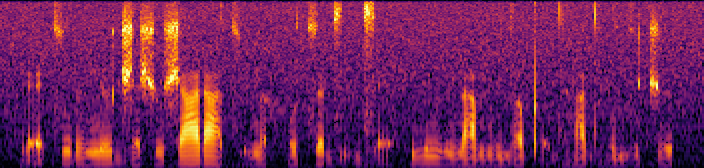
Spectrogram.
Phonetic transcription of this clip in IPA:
ɾ ɛ̰ t͡s u ɾ ø n ø d͡ʒ ɐ ʃ ø ʃ a ɾ a t͡s ṵ n ɐ h ʊ t͡s œ d͡z ḭ d͡z ɛ̰ h i m i n a m ʏ j ɐ pʼ ɛ̰ dʱ a dʱ ʊ j ɪ t͡ʃ ʏ

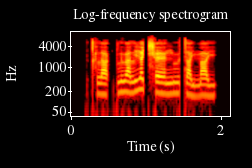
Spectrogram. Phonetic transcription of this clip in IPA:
kʰ l a˨˩ k̚ p l ɯ˧ a̯ l i˥˩ a̯ t͡ɕʰ ɛː˧ ŋ ɯː˦˥ t a˨˩ j m a˧ j

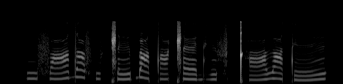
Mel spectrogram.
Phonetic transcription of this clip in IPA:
u f ɑ dˤ e f u ǁ e ɓ e tˤ u ǁ ɛ dʱ e f ǃʰ ɑ ðˤ ɛ t e

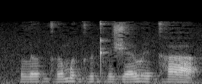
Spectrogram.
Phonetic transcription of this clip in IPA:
l ə ɡʱ ə m ə ɡʱ ʉ ɖʱ e ʒ ɛ ɹ e ɡʱ a

